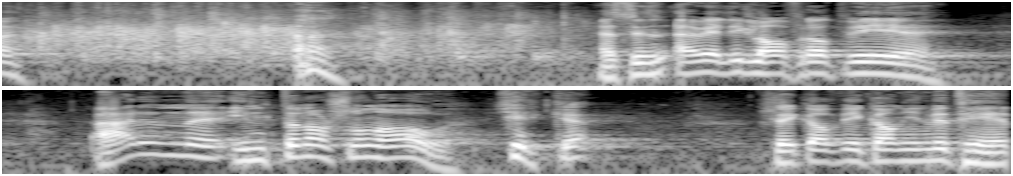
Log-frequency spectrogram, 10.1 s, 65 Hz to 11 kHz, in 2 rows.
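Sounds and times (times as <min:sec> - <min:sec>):
speech: 0:00.0 - 0:00.2, 0:01.5 - 0:01.8, 0:03.0 - 0:04.8, 0:05.5 - 0:08.1, 0:08.9 - 0:10.0
audience applause in a church: 0:00.0 - 0:03.0.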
